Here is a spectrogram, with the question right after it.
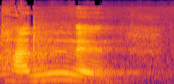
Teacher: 니은이 비음입니다. 그리고 디귿은 비음이 아니죠. 비음이 아닌 거에 영향을 줘서 비음으로 만들어 버렸습니다. 그래서 닫는이라고 최종적으로 발음을 하게 되죠. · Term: 비음화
